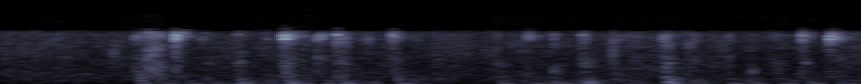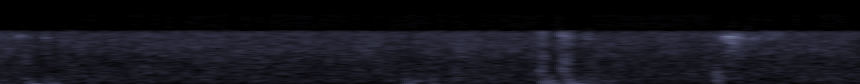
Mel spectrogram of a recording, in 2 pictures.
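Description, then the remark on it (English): Rapid clatter of keys on a computer keyboard, bursts of quick clicking with brief pauses between them, fairly quiet, with no voices. “I'm typing the first one.”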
